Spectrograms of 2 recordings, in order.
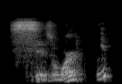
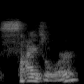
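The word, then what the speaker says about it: Scizor: fun uh quill fish scissor i know people who used to call it seizor i don't like that i don't like it either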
